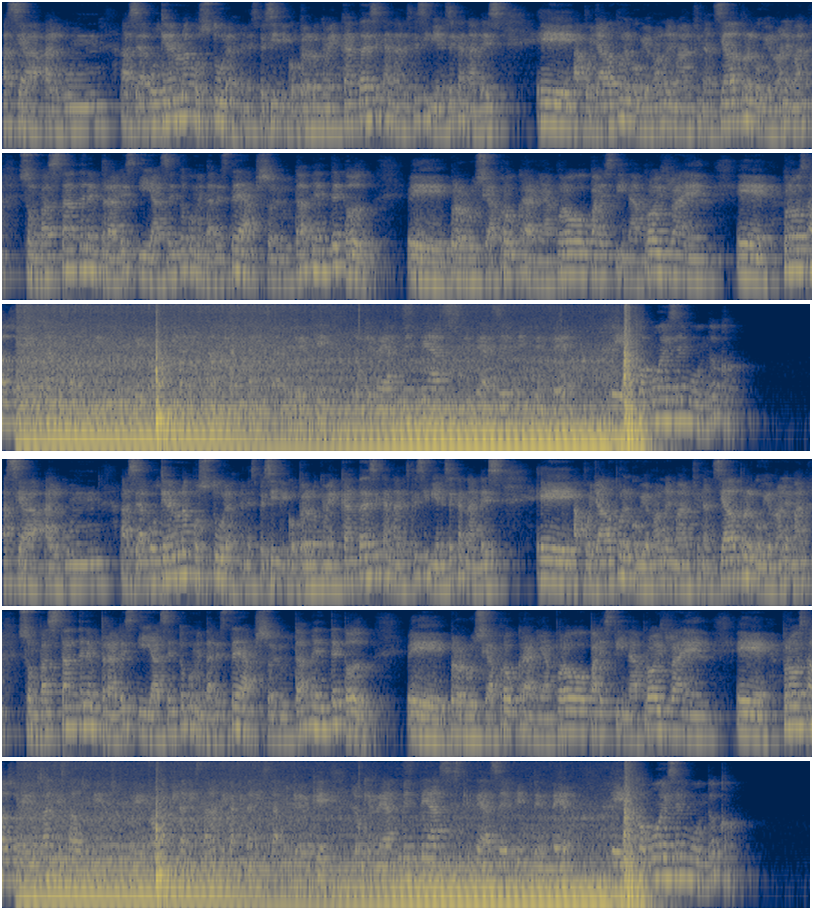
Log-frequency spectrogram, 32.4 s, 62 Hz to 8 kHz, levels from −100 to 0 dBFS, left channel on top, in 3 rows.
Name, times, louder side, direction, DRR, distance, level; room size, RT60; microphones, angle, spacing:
voice 1, 0.0-31.2, right 1 dB, 40° right, -2 dB, 1.0 m, -42 dB
sound 1, 21.8-30.2, left 2 dB, 25° left, 0.3 m, -29 dB
6.5 x 4.2 x 5.7 m, 0.67 s
head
